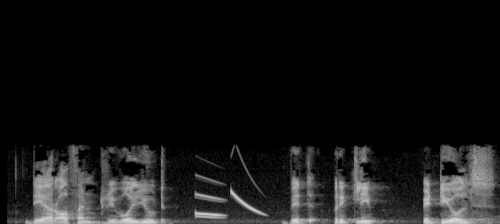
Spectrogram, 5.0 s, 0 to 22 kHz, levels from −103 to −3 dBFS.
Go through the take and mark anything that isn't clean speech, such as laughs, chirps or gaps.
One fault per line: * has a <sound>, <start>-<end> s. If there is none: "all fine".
* has a chirp, 1.9-2.7 s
